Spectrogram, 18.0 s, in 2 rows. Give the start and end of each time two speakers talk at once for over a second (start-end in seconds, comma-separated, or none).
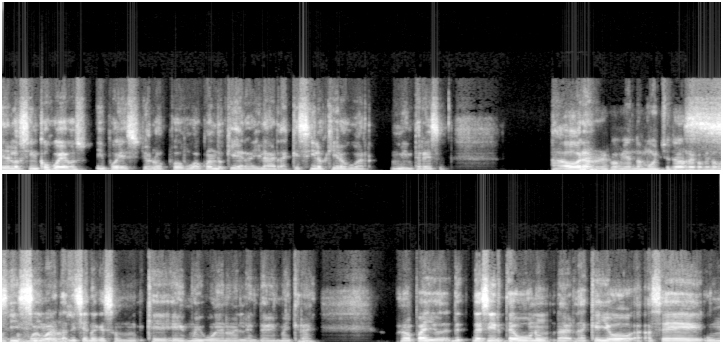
8.5-10.0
